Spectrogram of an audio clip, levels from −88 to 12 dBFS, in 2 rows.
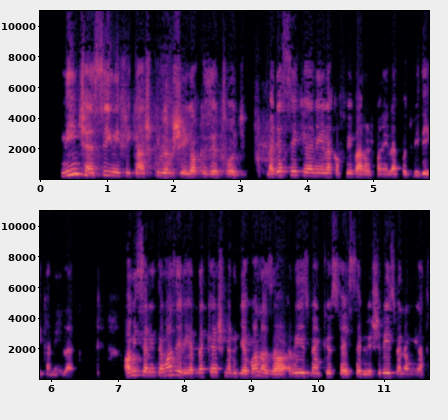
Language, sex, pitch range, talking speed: Hungarian, female, 175-230 Hz, 145 wpm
